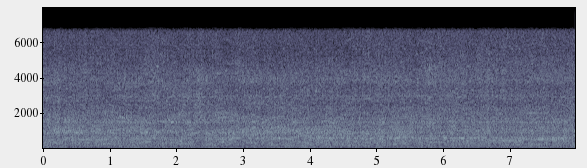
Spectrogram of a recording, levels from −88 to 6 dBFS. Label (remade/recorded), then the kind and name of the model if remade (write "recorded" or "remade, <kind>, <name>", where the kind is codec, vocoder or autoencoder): remade, codec, SNAC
